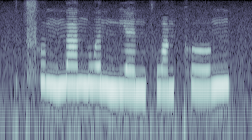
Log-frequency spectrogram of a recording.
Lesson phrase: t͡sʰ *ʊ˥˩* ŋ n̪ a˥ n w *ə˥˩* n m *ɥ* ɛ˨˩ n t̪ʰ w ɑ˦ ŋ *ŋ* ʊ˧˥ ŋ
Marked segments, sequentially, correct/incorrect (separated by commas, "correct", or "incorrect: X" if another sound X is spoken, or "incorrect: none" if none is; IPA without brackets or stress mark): correct, correct, incorrect: j, incorrect: kʰ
